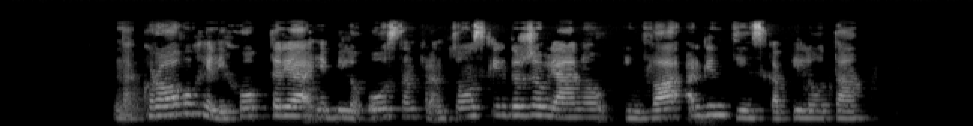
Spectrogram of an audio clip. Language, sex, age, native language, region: Slovenian, female, 30-49, Slovenian, Southeast Slovenia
